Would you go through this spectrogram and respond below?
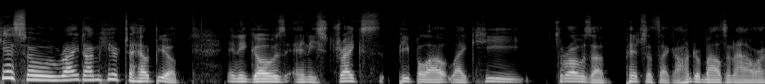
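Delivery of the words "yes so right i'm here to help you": put-on Irish accent, pitched high. Retelling a story where a disguised man suddenly speaks, put-on irish accent. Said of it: "all of a sudden he's got an Irish accent".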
